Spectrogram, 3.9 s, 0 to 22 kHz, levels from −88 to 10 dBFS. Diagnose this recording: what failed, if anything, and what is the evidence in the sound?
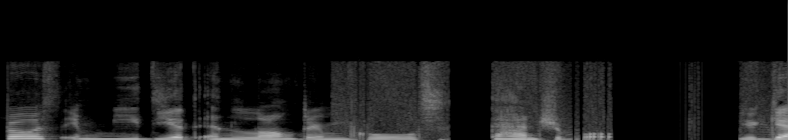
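From 1.66 s, right after "immediate and long", to the end of the clip, the speech turns grainy, with a gritty distortion that follows the voice and swells and shrinks with it. Quiet syllables and decays sputter or fall to silence. This is low bit depth without dither, likely from a sample-format conversion that rounded the signal with no dither. The error sits roughly 30 dB below the speech, which fits about 7 bits.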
